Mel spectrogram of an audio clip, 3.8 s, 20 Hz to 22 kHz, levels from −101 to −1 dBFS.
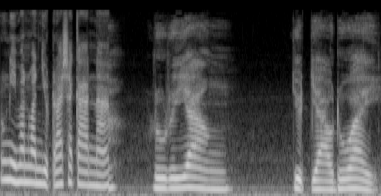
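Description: Speech recording with a section at the wrong speed from 0.0 to 1.09 s: playback runs 1.38 times fast, raising pitch about five semitones, likely from a clock mismatch during editing.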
